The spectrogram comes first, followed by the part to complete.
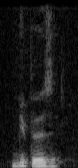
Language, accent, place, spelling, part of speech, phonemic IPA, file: French, France, Lyon, dupeuse, noun, /dy.pøz/, LL-Q150 (fra)-dupeuse.wav
- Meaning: female equivalent of dupeur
